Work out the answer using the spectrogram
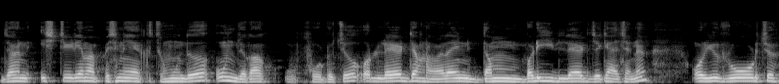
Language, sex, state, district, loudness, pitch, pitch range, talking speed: Garhwali, female, Uttarakhand, Tehri Garhwal, -15 LUFS, 145 Hz, 135-155 Hz, 200 wpm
